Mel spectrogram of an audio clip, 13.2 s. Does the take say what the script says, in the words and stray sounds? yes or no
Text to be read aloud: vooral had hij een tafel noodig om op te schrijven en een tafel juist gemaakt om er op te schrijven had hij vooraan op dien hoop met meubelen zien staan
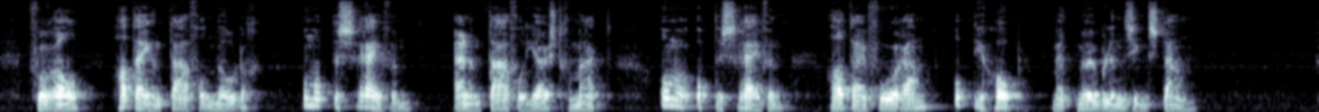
yes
